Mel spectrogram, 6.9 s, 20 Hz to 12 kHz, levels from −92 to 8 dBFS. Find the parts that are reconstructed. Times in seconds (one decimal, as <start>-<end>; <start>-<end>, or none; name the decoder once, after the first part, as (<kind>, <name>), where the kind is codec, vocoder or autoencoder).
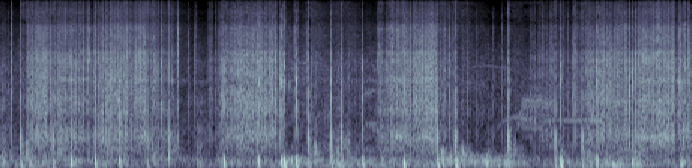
0.6-2.1 (codec, SNAC); 3.2-4.4; 6.2-6.9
